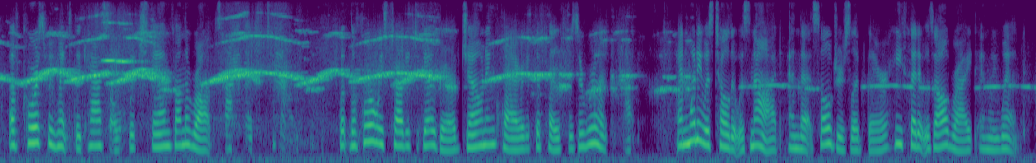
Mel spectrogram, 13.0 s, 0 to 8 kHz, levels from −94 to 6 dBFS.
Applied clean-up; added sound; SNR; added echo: neural diffusion model UNIVERSE++.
